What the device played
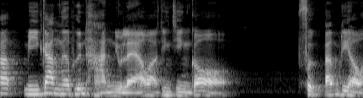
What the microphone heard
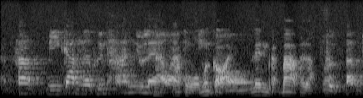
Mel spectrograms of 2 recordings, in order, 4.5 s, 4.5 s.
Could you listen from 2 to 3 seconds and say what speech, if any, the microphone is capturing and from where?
both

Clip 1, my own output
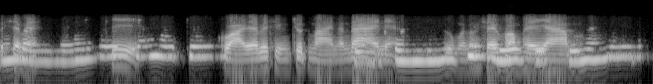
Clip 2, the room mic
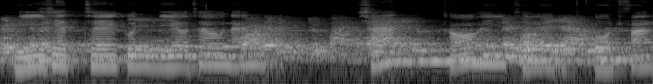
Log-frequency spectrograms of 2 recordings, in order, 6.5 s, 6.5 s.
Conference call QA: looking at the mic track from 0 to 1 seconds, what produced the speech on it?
both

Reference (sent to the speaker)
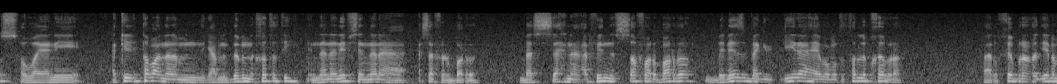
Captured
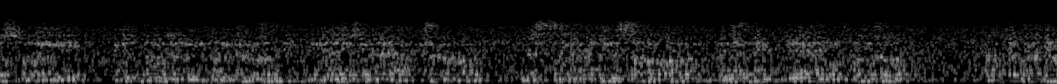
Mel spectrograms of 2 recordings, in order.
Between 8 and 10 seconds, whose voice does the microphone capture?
echo only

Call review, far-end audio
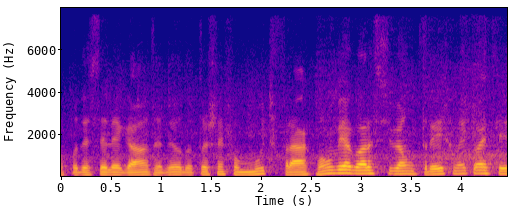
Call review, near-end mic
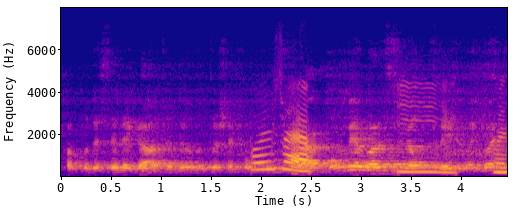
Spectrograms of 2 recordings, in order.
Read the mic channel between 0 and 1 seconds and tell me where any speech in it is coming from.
echo only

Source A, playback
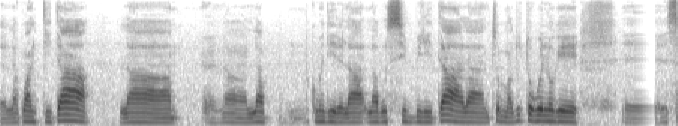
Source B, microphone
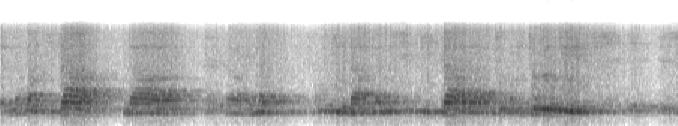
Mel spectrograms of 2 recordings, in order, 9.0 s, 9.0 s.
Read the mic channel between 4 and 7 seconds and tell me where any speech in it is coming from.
echo only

